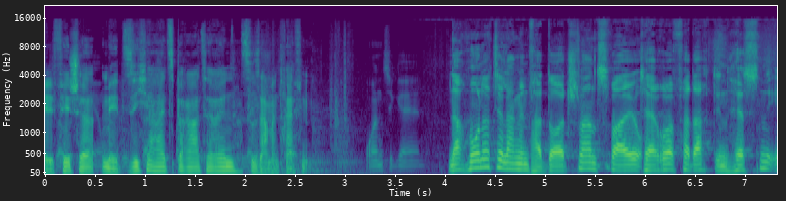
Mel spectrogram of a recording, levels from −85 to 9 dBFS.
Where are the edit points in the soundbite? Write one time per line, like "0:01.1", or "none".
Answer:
0:01.9
0:04.9
0:05.9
